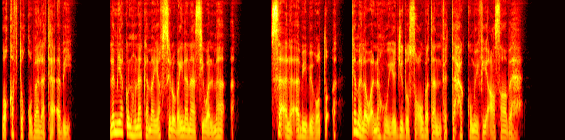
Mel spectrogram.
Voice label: arabic audiobooks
